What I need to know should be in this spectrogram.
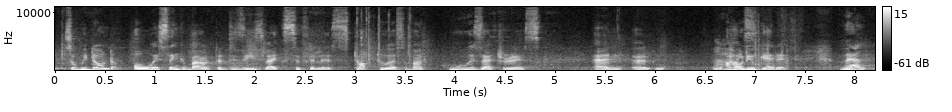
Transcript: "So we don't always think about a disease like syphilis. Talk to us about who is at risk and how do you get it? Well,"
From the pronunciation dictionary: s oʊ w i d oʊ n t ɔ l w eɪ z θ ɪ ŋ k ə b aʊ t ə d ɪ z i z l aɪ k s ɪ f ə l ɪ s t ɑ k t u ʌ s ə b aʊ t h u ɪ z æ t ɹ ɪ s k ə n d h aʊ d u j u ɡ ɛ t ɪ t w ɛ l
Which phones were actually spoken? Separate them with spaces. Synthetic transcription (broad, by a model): s oʊ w i d oʊ n t ɔ l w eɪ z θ ɪ ŋ k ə b aʊ t ə d ɪ z i z l aɪ k s ɪ f ə l ɪ s t ɑ k t u ʌ s ə b aʊ t h u ɪ z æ t ɹ ɪ s k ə n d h aʊ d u j u ɡ ɛ t ɪ t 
